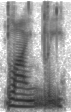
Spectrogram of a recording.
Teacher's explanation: the n the d and the l are all made in the same place your tongue is behind your top teeth so once you put it there for the n blind li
